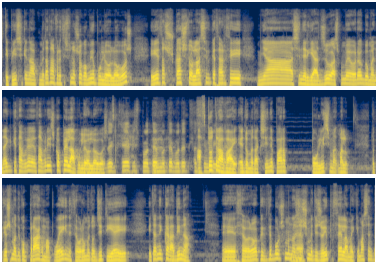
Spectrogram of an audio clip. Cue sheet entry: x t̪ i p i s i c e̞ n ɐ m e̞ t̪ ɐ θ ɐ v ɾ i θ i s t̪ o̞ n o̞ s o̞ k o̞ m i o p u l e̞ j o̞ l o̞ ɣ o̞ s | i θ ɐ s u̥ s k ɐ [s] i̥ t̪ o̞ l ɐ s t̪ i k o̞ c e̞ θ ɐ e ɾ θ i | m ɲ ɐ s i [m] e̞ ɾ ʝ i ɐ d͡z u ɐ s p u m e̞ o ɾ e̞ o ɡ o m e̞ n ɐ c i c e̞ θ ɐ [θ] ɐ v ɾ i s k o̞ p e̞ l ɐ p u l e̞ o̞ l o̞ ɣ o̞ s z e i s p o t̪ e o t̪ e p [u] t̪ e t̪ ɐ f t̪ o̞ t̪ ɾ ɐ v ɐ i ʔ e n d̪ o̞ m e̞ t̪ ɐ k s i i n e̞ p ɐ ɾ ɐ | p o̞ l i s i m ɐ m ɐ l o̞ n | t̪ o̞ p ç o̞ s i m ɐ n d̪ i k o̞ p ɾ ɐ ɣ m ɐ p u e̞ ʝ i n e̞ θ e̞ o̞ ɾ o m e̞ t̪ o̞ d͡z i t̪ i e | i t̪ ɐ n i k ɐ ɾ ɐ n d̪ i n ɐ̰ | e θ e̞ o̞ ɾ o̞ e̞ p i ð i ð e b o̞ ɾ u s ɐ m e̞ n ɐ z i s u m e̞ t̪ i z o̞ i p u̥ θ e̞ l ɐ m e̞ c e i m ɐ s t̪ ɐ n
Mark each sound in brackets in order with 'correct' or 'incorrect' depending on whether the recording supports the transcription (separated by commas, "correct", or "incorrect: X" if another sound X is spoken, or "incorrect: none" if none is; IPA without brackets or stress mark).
correct, incorrect: n, correct, incorrect: o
